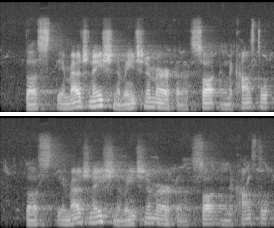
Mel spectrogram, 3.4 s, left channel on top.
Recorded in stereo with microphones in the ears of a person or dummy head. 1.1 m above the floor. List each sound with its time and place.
0.3 s a man speaking: 45° left (ahead or behind), 0.8 m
